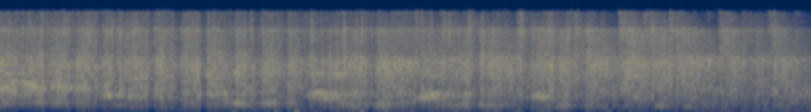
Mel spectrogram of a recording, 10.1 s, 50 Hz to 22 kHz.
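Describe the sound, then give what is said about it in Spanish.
An audience applauds steadily for about ten seconds for the Centro Joven, organizer of a 12-hour sports event, a dense, loud wash of many hands clapping at once, with faint voices and cheers mixed into the crowd noise. “y desde luego el primer aplauso que tenemos que arrancar es para el Centro Joven,”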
